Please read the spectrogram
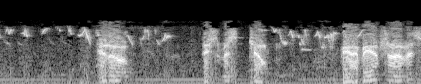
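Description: Quick, high bird chirps in the first second, then snatches of a person's speech.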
